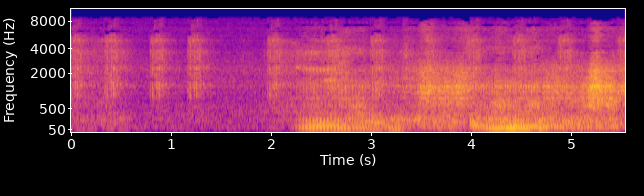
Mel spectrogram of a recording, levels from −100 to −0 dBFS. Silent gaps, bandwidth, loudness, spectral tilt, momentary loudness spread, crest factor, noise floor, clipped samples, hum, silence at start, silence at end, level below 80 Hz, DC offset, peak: none; 9 kHz; -24 LUFS; -5 dB/octave; 14 LU; 20 dB; -45 dBFS; under 0.1%; none; 0 s; 0 s; -34 dBFS; under 0.1%; -4 dBFS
